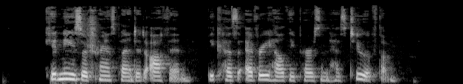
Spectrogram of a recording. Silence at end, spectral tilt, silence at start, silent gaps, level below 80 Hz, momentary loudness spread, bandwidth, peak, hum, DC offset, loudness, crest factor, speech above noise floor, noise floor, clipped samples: 0.65 s; -4 dB/octave; 0.45 s; none; -58 dBFS; 15 LU; 16.5 kHz; -2 dBFS; none; under 0.1%; -17 LUFS; 16 dB; 42 dB; -59 dBFS; under 0.1%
